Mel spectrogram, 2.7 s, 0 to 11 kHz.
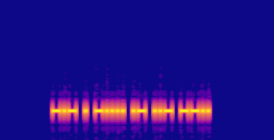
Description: Morse code, heard as a keyed tone, about 44 wpm, 700 Hz. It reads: KE6AUZ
